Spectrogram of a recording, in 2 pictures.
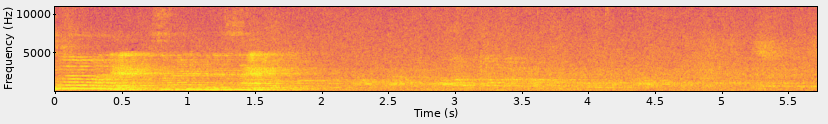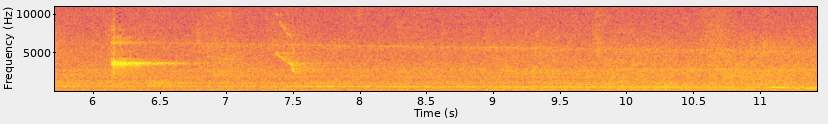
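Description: A train rumbles as it approaches, growing slowly louder.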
